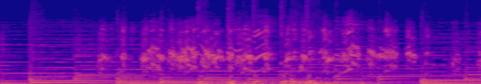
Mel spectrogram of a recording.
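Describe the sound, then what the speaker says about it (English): Hens clucking in the video game Slime Rancher, several close, steady clucks and cackles over a bright looping game music bed, with no talking. "I have my hens now."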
